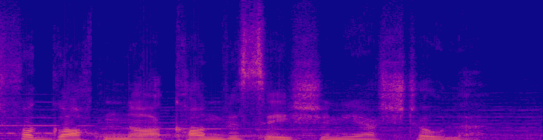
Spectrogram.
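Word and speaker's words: Y'shtola: Yashtolah. Yashah man bears part of the blame for the primal's existence. Bro, that pronunciation was so much different than my ishtoah.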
